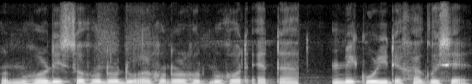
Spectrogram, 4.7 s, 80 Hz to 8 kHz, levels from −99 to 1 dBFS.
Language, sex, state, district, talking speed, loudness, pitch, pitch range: Assamese, male, Assam, Sonitpur, 100 wpm, -15 LUFS, 120 Hz, 115-130 Hz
